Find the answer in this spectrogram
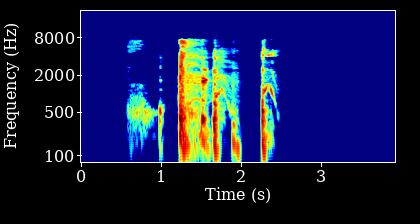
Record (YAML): cough_length: 3.9 s
cough_amplitude: 26351
cough_signal_mean_std_ratio: 0.24
survey_phase: beta (2021-08-13 to 2022-03-07)
age: 45-64
gender: Male
wearing_mask: 'No'
symptom_cough_any: true
symptom_runny_or_blocked_nose: true
symptom_sore_throat: true
symptom_fatigue: true
symptom_headache: true
symptom_change_to_sense_of_smell_or_taste: true
symptom_onset: 2 days
smoker_status: Never smoked
respiratory_condition_asthma: false
respiratory_condition_other: false
recruitment_source: Test and Trace
submission_delay: 1 day
covid_test_result: Positive
covid_test_method: RT-qPCR
covid_ct_value: 19.8
covid_ct_gene: ORF1ab gene
covid_ct_mean: 20.2
covid_viral_load: 240000 copies/ml
covid_viral_load_category: Low viral load (10K-1M copies/ml)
